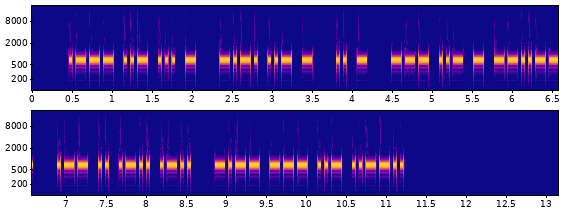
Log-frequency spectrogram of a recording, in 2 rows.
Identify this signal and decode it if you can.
Morse code, heard as a keyed tone, about 28 wpm, 700 Hz. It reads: JUST CUT IT OUT, WILL YOU?
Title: Sentences from Top 1000 Words - Review Part 1 - 28wpm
